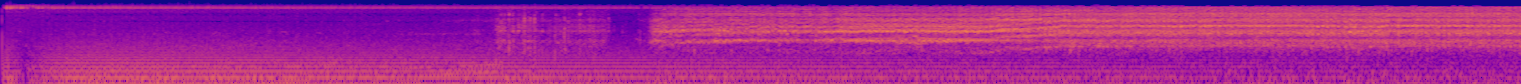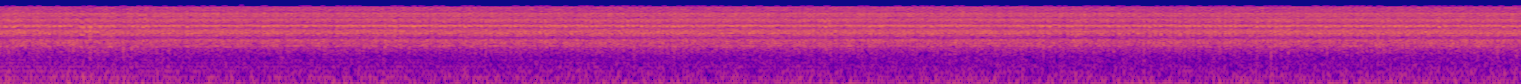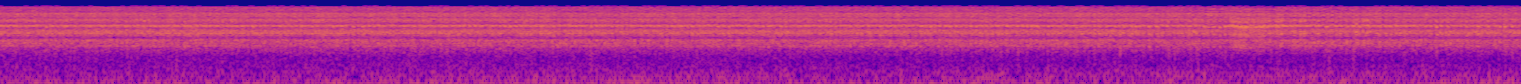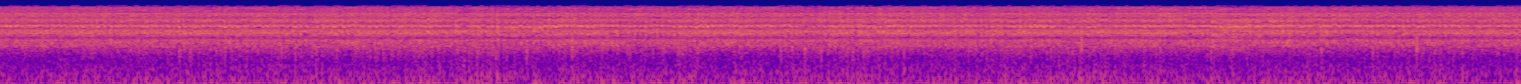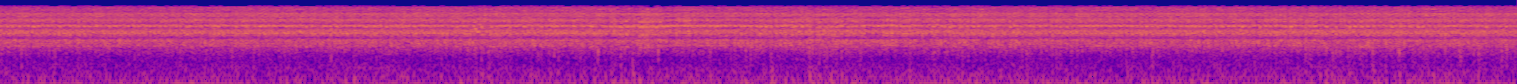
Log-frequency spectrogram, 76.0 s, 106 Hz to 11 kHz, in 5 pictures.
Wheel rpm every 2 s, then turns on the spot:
0, 0, 20, 100, 160, 210, 230, 240, 230, 230, 230, 230, 230, 230, 230, 230, 230, 230, 230, 230, 230, 230, 240, 230, 240, 230, 230, 230, 230, 230, 240, 230, 240, 230, 240, 230, 230, 230.
4-6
